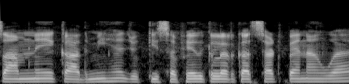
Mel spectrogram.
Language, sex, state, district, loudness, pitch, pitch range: Hindi, male, Jharkhand, Ranchi, -17 LUFS, 130 Hz, 125-135 Hz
